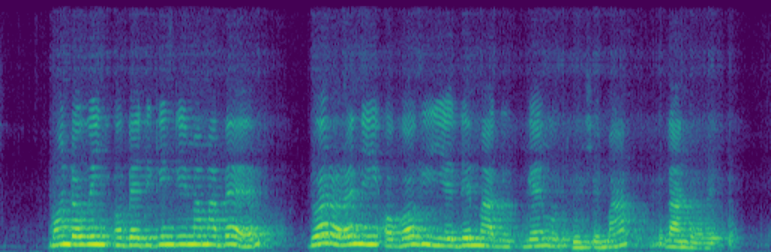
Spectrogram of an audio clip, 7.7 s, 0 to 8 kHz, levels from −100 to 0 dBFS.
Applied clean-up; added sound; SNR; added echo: neural separator model SepFormer DNS4.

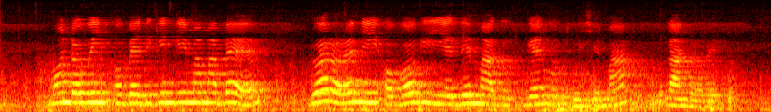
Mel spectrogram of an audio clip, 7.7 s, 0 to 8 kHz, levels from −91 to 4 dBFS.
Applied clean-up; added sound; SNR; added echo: none; Thunder; 10 dB; reverberation time 0.7 s.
